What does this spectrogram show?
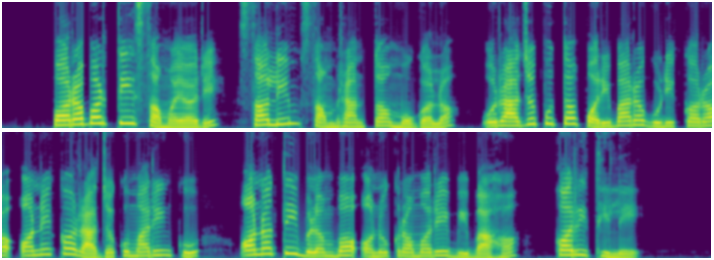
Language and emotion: Odia, neutral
